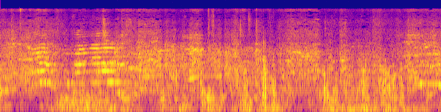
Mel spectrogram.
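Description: Crowd chatter: many people talking at once, no single voice standing out, with scattered small knocks and clicks.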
